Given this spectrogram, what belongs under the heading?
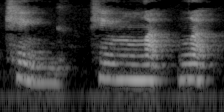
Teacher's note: And the sound that we're going to be make is a humming sound from the back of our throat. Almost like we're saying the word king, king, ng.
